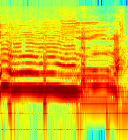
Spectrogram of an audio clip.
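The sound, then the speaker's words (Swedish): A human voice howls like a wolf, imitating howling in pain while a dentist pulls out tooth roots. It holds one long, steady high tone, then sags and wavers into a lower, breaking moan, loud and with no other talk over it. “Och jag bara ligger där och ylar.”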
